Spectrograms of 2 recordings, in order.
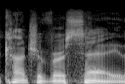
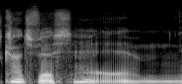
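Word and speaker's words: controverse: However, it's a controversé. That's the French pronunciation of controversy. It's controversé. Yeah.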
